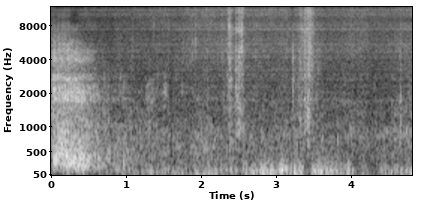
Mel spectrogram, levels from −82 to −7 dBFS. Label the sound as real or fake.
fake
